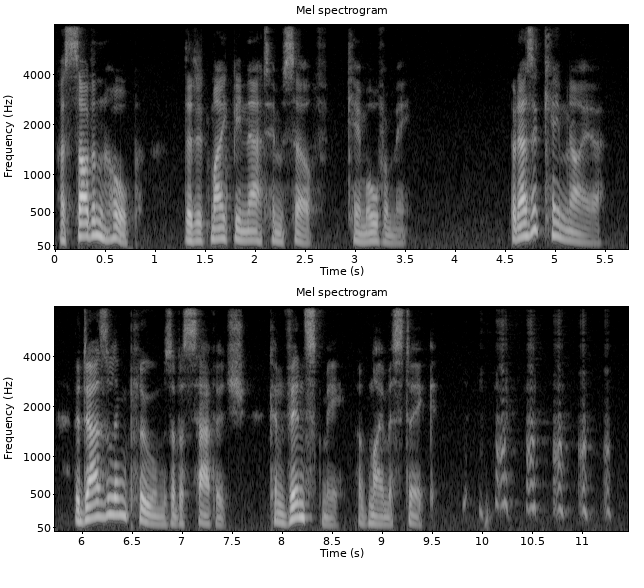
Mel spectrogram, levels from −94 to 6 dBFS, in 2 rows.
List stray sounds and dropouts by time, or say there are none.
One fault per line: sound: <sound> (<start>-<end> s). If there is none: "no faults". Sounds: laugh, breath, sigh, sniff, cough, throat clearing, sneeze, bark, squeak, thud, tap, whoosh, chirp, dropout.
sound: laugh (9.8-11.3 s)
